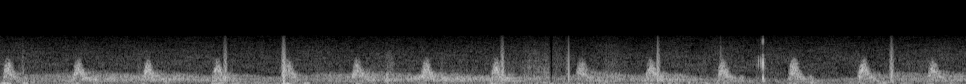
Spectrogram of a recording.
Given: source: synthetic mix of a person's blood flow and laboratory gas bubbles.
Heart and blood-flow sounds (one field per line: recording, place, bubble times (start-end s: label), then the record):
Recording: Doppler ultrasound of blood flow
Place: subclavian vein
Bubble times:
7.55-7.67 s: bubbles
From the record:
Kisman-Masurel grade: 113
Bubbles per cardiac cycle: 1 to 2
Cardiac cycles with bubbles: 1 to 10%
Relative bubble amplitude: loud (0.450 to 0.775)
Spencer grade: 1 (occasional bubble signal discernible with the cardiac motion signal, with majority of cardiac periods free of bubbles)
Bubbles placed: anywhere in the cardiac cycle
